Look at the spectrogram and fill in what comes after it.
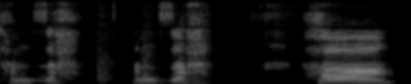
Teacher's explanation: तो हमजा और हा की अदायगी हलक के सबसे आखरी हिस्से से होती है। और इसे पढ़ते वक्त आप जब टच करेंगे तो वाइब्रेशन ज्यादा होगी।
